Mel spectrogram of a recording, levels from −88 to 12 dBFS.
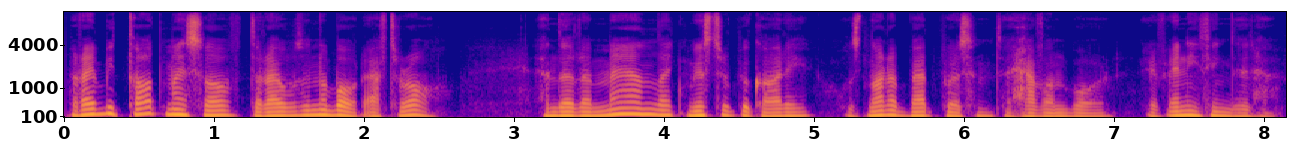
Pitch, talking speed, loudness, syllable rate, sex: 130 Hz, 235 wpm, -16 LUFS, 5.8 syllables/s, male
